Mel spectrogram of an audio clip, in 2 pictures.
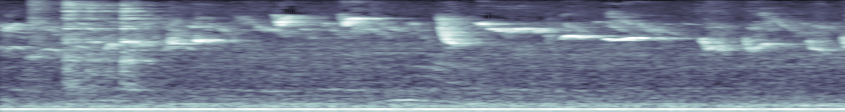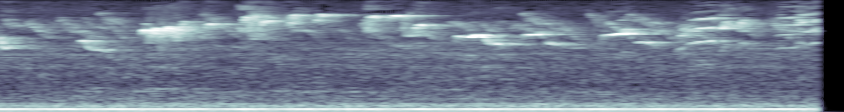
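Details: Hume's white-eye giving a wiksar bongkar isian song: a dense, continuous stream of high twittering, chattering notes and bright slurred whistles, with a steady mechanical hum beneath.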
